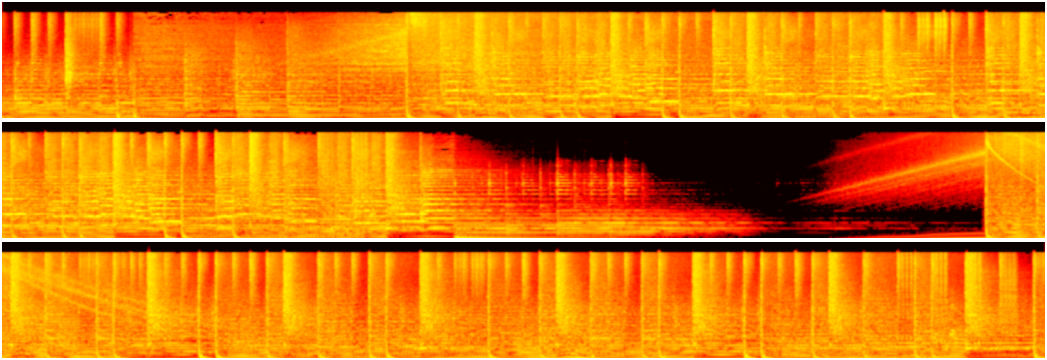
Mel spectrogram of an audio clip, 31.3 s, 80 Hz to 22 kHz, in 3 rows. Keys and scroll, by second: 1.3 space, 5.1-5.9 space, 10.1 ctrl+z, 13.1 v, 13.7 space, 22.2-23.0 space, 26.5 space, 30.9 space.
